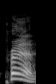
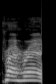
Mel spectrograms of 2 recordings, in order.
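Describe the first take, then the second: First: The name is said in a shortened form. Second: The name is said in its full form. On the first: This is how locals say it. "Over there it's pronounced Pran" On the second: This is how a visitor says it. "I was like"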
